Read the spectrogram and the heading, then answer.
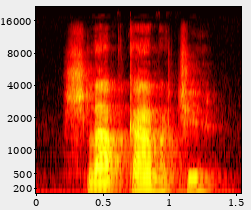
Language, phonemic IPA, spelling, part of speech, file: Dutch, /ˈslapkamərcjə/, slaapkamertje, noun, Nl-slaapkamertje.ogg
- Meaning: diminutive of slaapkamer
